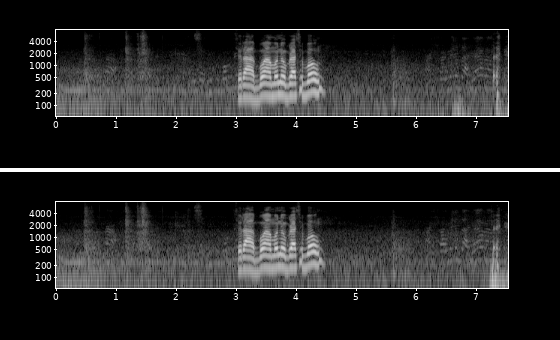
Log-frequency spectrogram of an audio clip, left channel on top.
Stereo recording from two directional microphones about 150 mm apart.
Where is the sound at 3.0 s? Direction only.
15° left (ahead or behind).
